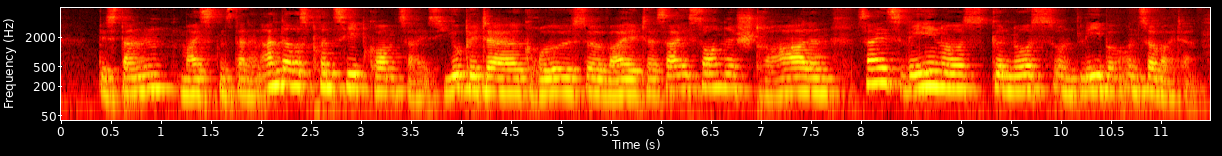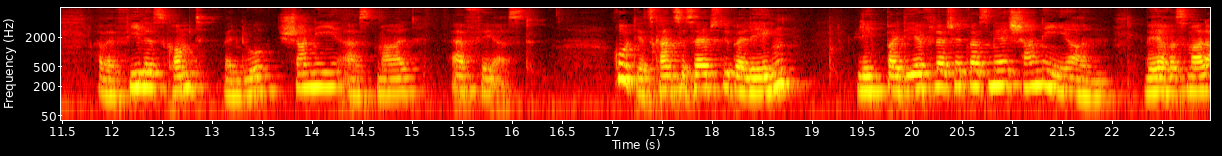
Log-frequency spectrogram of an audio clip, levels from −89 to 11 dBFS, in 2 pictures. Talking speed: 135 wpm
